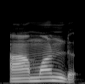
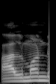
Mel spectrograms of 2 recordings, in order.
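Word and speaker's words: almond: एम आया है और जब भी ल के बाद एम आएगा तो इस ल का उच्चारण नहीं करना है ल साइलेंट हो जाएगा तो इसका उच्चारण क्या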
